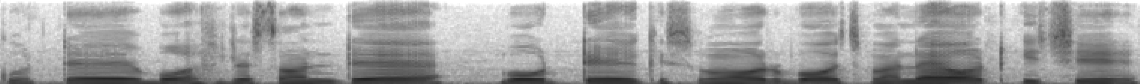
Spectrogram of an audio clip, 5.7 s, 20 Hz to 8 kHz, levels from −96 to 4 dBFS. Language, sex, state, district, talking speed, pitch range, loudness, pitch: Odia, male, Odisha, Sambalpur, 95 wpm, 175-185 Hz, -17 LUFS, 180 Hz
